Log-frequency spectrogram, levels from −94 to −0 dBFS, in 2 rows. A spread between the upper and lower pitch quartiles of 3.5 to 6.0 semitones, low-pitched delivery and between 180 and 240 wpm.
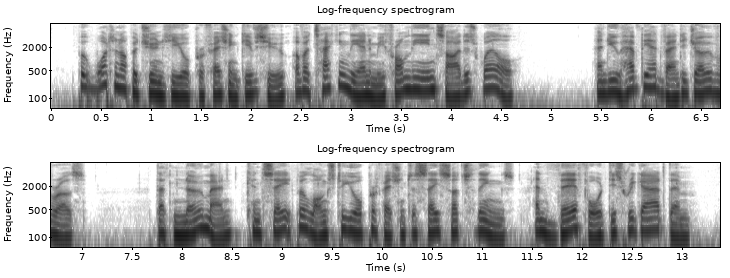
Yes: average, 4.6 semitones; low, 130 Hz; average, 190 wpm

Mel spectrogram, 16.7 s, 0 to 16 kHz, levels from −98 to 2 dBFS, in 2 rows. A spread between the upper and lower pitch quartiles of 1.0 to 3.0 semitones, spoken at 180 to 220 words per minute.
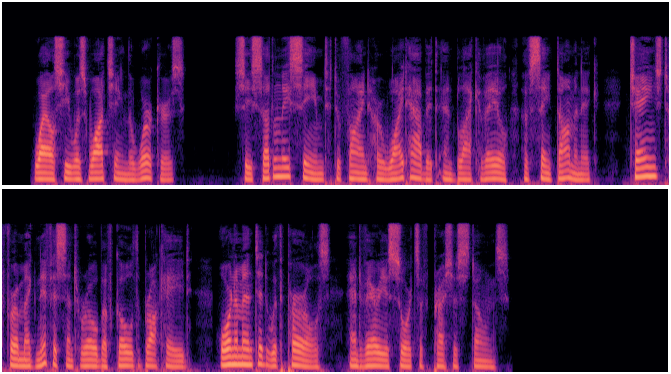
No: narrow, 2.5 semitones; slow, 135 wpm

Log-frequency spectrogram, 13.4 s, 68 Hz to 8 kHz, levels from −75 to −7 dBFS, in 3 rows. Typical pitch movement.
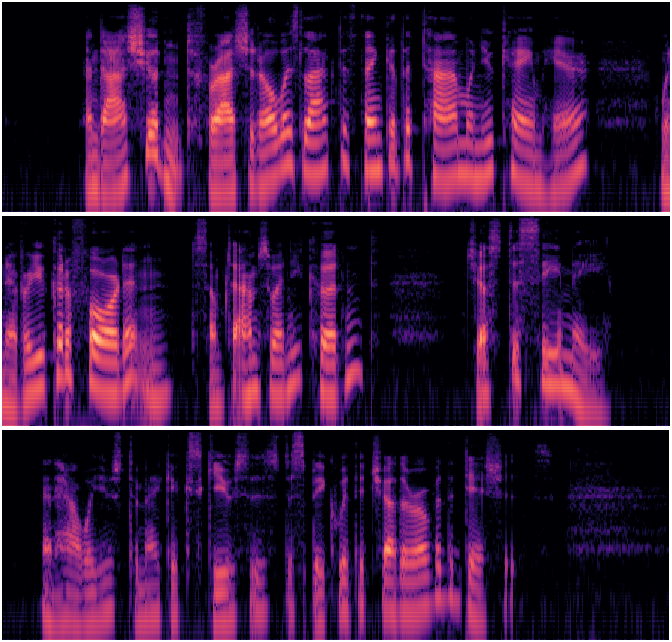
No: wide, 6.4 semitones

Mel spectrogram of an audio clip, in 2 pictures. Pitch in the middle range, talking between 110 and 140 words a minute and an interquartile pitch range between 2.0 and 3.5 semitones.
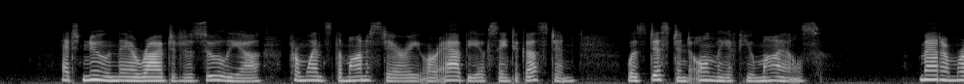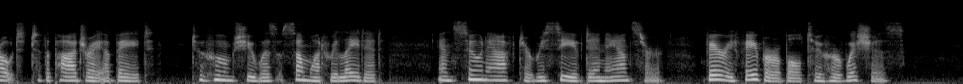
Yes: medium, 175 Hz; slow, 135 wpm; average, 3.1 semitones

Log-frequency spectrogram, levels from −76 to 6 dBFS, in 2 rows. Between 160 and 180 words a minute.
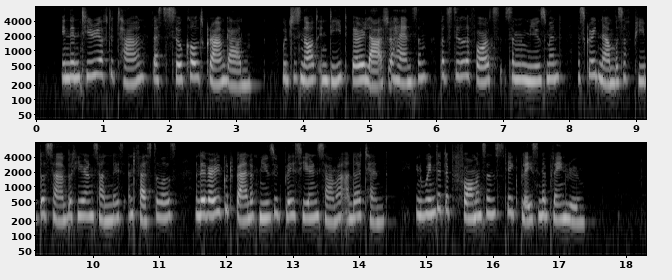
No: average, 195 wpm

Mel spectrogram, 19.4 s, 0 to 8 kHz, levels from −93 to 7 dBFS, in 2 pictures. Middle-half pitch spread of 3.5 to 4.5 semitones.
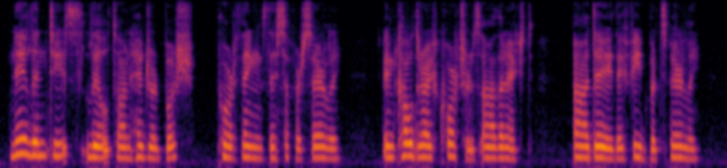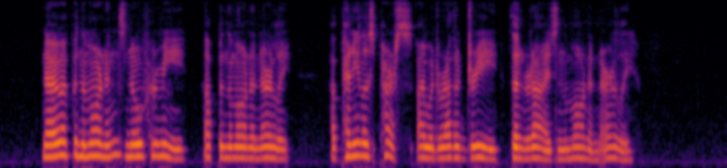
No: average, 2.8 semitones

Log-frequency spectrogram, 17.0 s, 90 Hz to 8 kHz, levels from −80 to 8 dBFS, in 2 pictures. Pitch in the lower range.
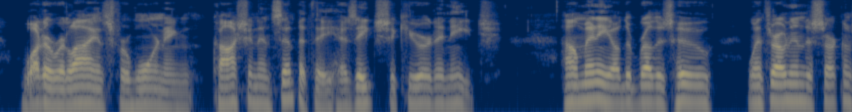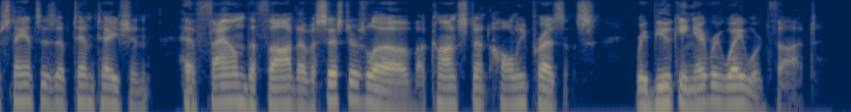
Yes: low, 125 Hz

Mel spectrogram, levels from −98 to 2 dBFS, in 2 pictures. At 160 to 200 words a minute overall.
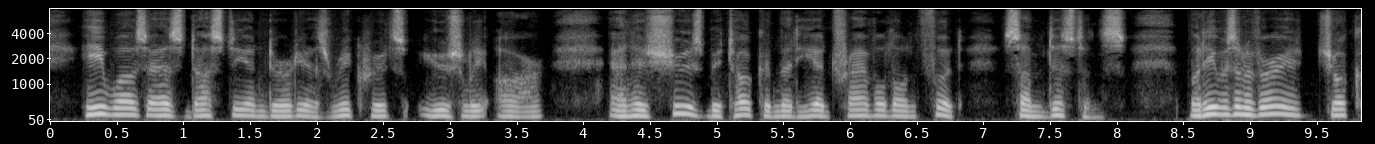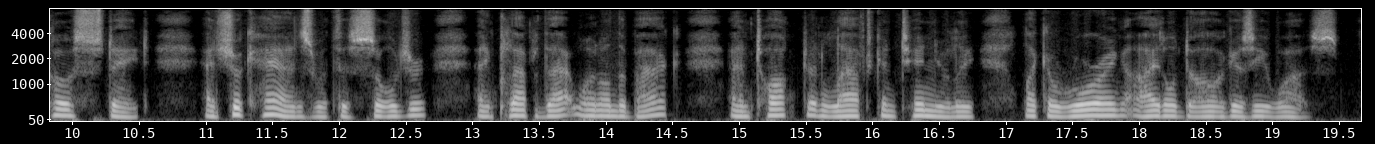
Yes: average, 170 wpm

